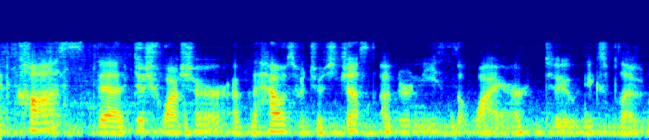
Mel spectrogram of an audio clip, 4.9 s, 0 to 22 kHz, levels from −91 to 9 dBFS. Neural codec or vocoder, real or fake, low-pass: vocoder, 22.05 kHz, 80 mel bands, HiFi-GAN; fake; 7.2 kHz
